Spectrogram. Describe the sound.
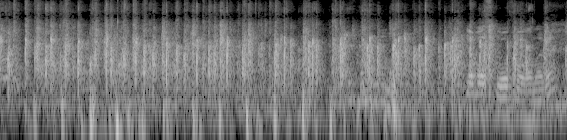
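An audience applauds steadily, a dense, even wash of many hands clapping that fills the whole stretch at a strong, constant level, with some voices mixed in underneath.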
